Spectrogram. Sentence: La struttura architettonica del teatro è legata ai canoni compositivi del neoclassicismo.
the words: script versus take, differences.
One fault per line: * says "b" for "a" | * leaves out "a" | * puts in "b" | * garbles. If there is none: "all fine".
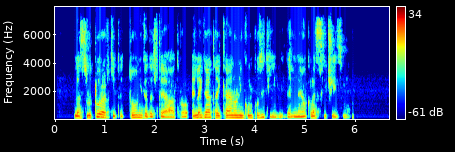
all fine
